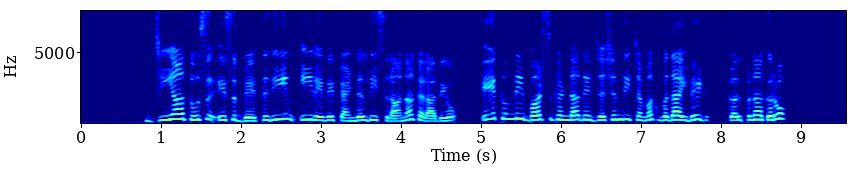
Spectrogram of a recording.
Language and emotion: Dogri, happy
